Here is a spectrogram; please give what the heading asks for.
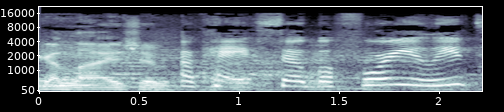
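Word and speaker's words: Alijh: do you spell it a-l-i-j-h it's like elijah okay so before you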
